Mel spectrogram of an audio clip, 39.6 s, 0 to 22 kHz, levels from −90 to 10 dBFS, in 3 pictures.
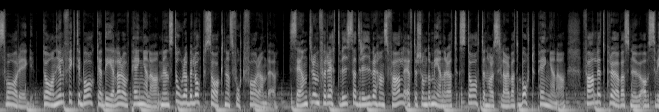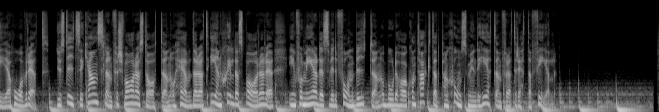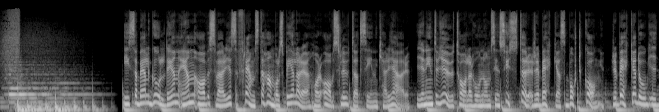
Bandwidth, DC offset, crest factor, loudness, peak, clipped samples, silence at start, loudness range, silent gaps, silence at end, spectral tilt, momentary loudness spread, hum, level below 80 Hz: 16 kHz; under 0.1%; 16 dB; -22 LUFS; -6 dBFS; under 0.1%; 0 s; 4 LU; 26.25-26.30 s, 28.73-28.80 s; 0 s; -5.5 dB/octave; 8 LU; none; -28 dBFS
